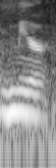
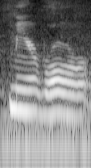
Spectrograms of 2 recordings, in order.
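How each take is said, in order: First: It is said like meer, in a Southern accent. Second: It is said with two syllables, in a standard accent. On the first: "Where I grew up, that's a mirror. Like M E R E or M E E R" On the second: "It's not a mirror"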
